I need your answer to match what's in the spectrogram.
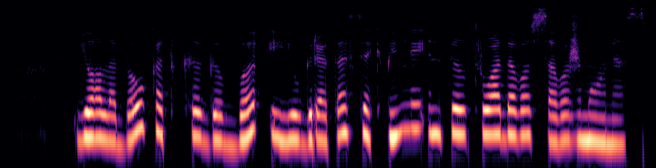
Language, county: Lithuanian, Kaunas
